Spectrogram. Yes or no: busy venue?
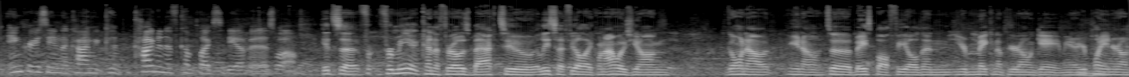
yes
